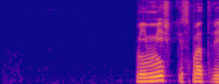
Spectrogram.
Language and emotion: Russian, neutral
